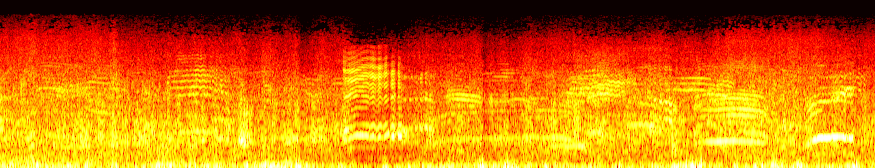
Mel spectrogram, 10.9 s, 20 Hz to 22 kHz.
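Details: Cape fur seals massed at Cape Cross along the Skeleton Coast, more than 100,000 animals among ocean rocks; a chorus of quavering, sheep-like bleats and drawn-out wails overlaps continuously above rumbling waves.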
